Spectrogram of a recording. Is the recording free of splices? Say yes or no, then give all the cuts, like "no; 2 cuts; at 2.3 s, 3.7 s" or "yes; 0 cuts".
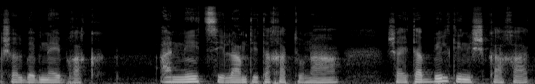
yes; 0 cuts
